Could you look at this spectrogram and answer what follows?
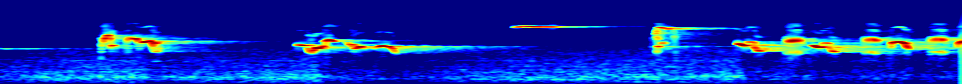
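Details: A greater green leafbird of national-contest calibre sings a steady whistle, then three loud bursts of tumbling, slurred high notes and a thin drawn-out whistle, ending in a rapid warbled run.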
